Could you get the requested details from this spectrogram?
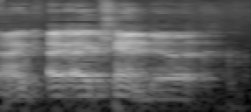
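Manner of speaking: ordinary talk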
